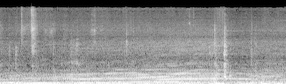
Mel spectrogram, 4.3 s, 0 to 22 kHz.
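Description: Three-cylinder 550 cc engine of a 1988 Honda Acty kei van, heard from inside the cab, pulling under load as the clutch is eased out from a standstill, its note rising slowly. A bit past three seconds there is a knock and the engine note drops.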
